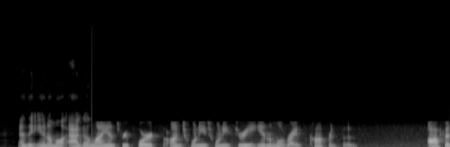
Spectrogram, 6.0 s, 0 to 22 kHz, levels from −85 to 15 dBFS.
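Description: At 1.22 s the sound abruptly goes dull and boxy and stays that way to the end. From that point nothing comes through above 3.8 kHz, the level shifts by about 5 dB, and a new noise floor sits roughly 35 dB under the speech. There's no gap at the changeover. That's the signature of an input switched to a poorer device, likely a headset call profile or a cheaper mic taking over mid-recording.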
